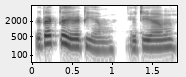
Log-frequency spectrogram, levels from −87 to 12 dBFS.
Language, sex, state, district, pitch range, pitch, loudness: Bengali, female, West Bengal, Jhargram, 185-225 Hz, 200 Hz, -20 LUFS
